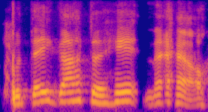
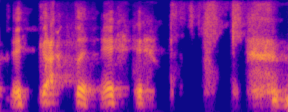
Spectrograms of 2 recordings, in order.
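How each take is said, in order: First: Said in the usual way. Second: Whisper. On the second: Acted. Gloating whispered repeat.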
